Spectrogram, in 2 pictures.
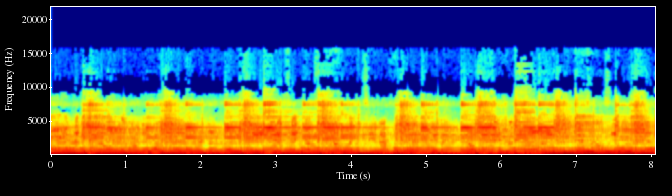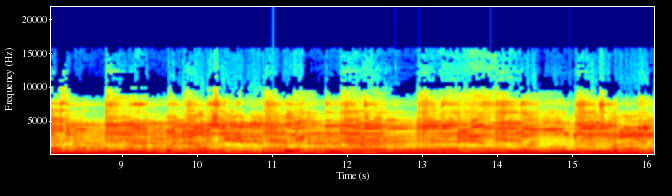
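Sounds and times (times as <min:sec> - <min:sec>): acoustic guitars strumming: 0:00.0 - 0:16.0
man singing through a pa: 0:09.4 - 0:16.0.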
